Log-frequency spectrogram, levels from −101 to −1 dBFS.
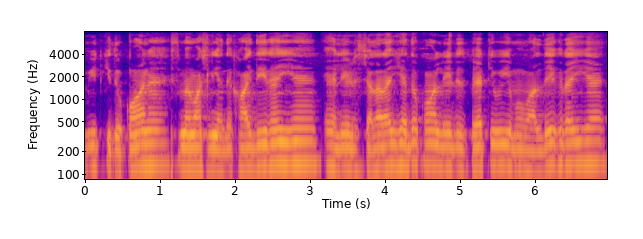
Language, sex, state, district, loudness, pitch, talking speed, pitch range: Hindi, male, Chhattisgarh, Kabirdham, -26 LUFS, 120 Hz, 200 wpm, 115-130 Hz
